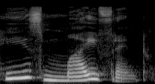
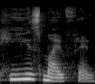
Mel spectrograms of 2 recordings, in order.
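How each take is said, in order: First: The stress falls on the word my. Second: The stress falls on the word he. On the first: He is a friend of mine, not anyone else's. "माई friend पे stress दिया उसने।" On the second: He, and not someone else, is the friend. "ही stress किस पे दिया उसने, ही पे।"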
